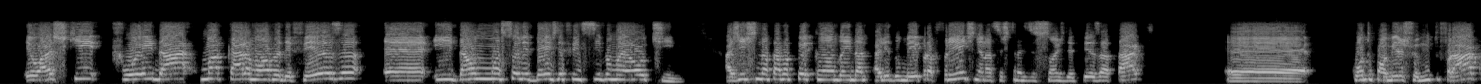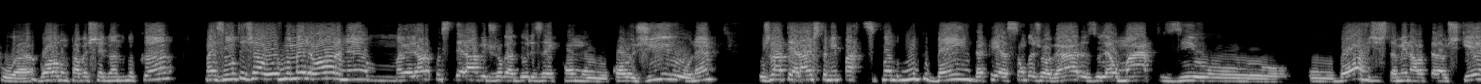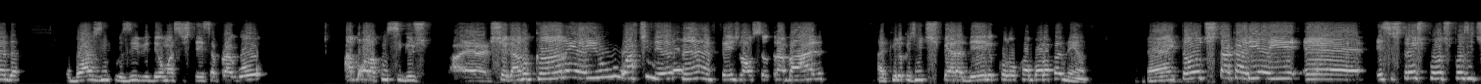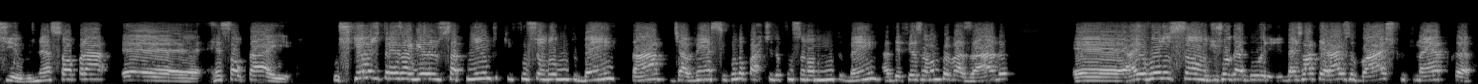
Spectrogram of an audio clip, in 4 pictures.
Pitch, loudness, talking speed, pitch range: 210 Hz, -22 LUFS, 180 wpm, 180-240 Hz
